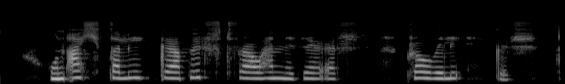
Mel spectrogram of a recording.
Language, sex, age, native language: Icelandic, female, 11, Icelandic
